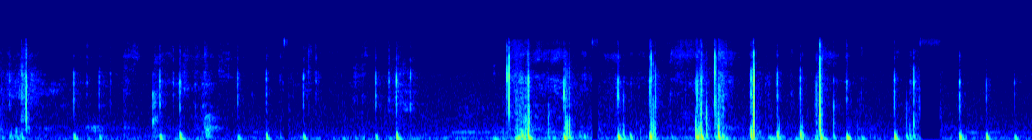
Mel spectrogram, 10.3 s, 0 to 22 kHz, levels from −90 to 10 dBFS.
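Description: Lost AMR speech frames break up the speech four times, over the clear sound of the AMR wideband codec. At 2.84 s there is a short dip of about 40 ms. From 5.92 to 5.97 s, about 60 ms drops to near silence. From 7.53 to 7.57 s, a brief 20 ms blip. The worst gap runs from 9.20 to 9.31 s, about 200 ms. There the decoder repeats the last good frame with falling gain. The sound drops to near silence within two frames. Speech returns weak for a moment.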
